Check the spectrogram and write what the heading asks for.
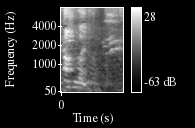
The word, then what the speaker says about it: احمد: سورہ صف کی آیت نمبر 6 میں یہ نام آیا ہے، اور اس میں الف پہ زبر ہے، ہے ساکن ہے، میم پہ زبر ہے، اور دال ساکن ہے، احمد.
